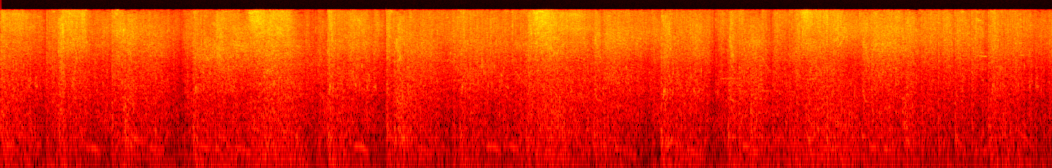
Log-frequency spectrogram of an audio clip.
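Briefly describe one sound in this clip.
Electric blasts crackle and zap.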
